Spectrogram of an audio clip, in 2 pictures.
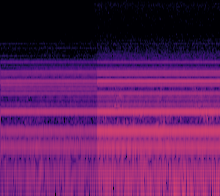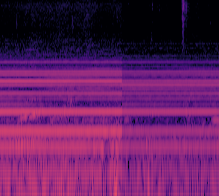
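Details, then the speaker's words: Fluorescent lights in a doctor's office: constant loud electrical buzz with a stack of steady tones from mains hum upward, swelling louder midway. "I'm sitting in the pain management office, and I don't know if you can hear the noise. It's a loud buzzing noise that's coming from the lights."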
